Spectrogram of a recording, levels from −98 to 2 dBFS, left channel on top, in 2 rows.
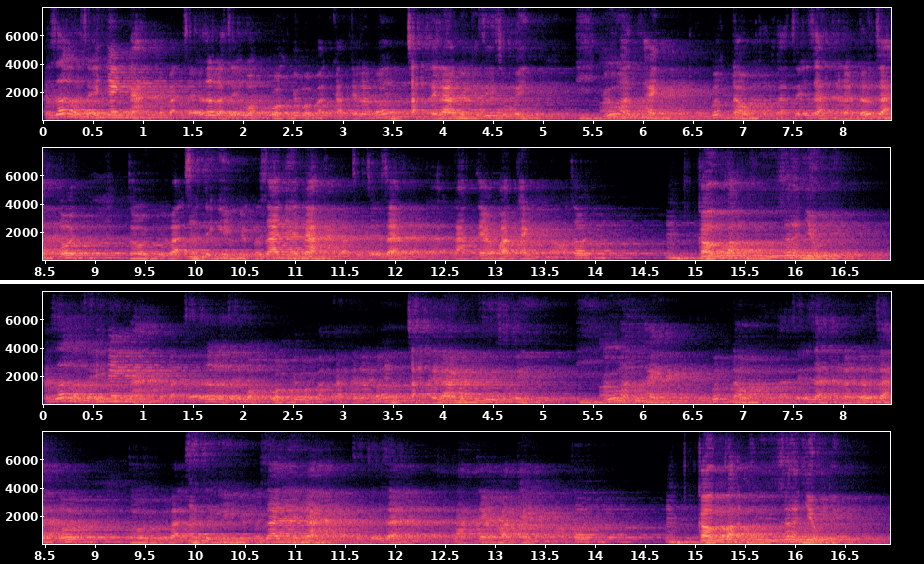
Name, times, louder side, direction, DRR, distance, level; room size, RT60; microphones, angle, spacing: voice 1, 0.0-4.8 5.3-8.8 9.3-13.9, left 2 dB, 50° left, 0 dB, 5.0 m, -27 dB
voice 2, 14.7-16.5, right 1 dB, 25° right, -1 dB, 3.4 m, -24 dB
29.0 x 16.5 x 8.9 m, 2.8 s
head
